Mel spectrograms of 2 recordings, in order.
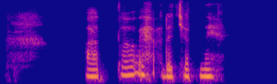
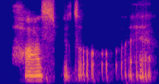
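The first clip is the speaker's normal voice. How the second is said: whispered hospital and great; whispering; 9 dB quieter than usual. Real, not acted. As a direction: breathe the words out unvoiced. Whispered aside.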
